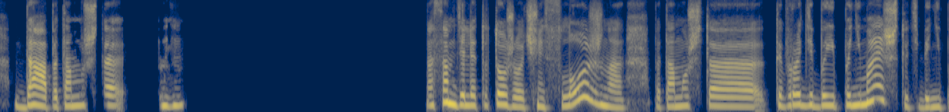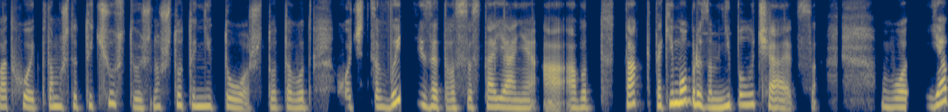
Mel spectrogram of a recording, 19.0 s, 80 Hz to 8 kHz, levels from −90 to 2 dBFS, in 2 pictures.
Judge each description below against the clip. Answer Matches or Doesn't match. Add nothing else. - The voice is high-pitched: Matches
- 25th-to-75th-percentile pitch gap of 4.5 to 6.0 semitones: Doesn't match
